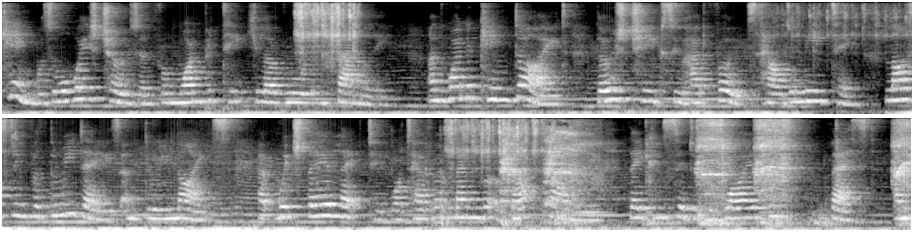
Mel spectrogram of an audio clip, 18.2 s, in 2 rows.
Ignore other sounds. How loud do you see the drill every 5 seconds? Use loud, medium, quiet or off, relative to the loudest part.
off, off, loud, loud.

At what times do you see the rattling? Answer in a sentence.
The rattling can be heard from 2.9 to 3.6 s, from 7.5 to 9.3 s and from 13.5 to 14.7 s.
